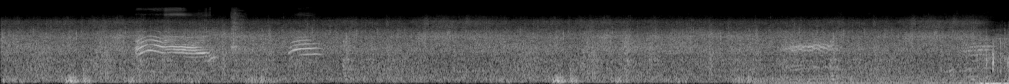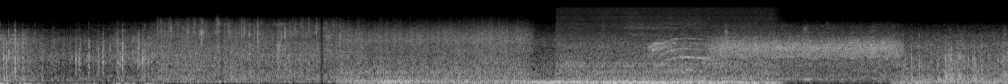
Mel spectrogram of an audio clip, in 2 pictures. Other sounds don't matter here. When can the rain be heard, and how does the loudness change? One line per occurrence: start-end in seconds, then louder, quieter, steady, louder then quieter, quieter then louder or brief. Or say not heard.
0.0-20.1 steady.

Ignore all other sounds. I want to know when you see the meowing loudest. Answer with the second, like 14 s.
2 s.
